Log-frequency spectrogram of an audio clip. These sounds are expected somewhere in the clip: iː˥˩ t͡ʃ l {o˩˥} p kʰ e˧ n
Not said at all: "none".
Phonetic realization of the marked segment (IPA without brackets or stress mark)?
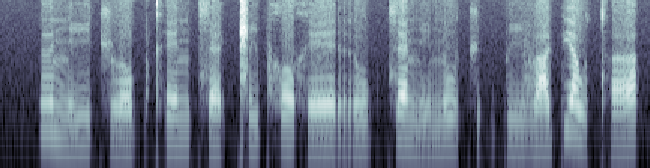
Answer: o˩˥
